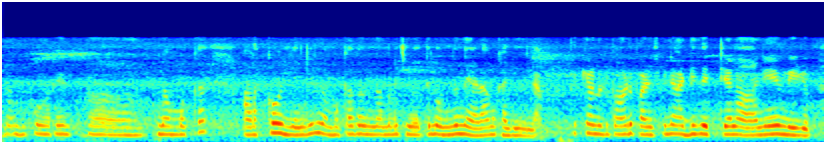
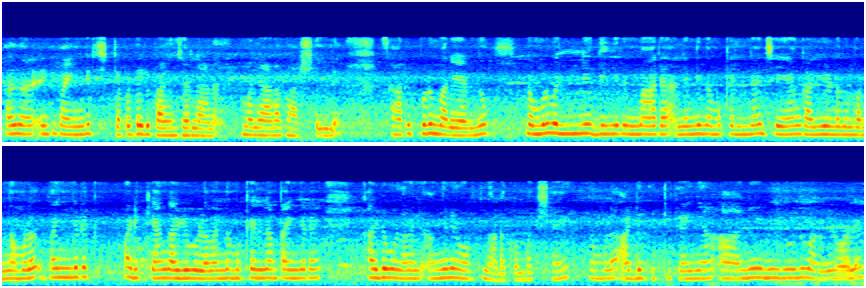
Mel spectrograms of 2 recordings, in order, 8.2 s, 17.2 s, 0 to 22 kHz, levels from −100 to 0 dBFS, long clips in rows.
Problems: none marked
